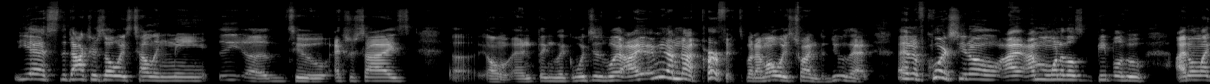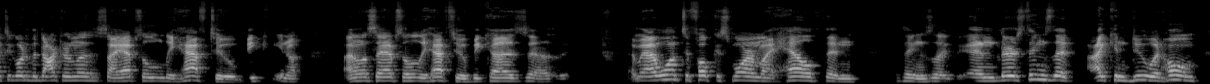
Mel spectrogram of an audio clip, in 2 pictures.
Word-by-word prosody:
Yes, 235 -2 -1
the 230 - -11
doctor's 225 -1 +1
always 200 -2 0
telling 185 -2 -3
me 170 -1 -5
the 210 0 -8
uh, 140 -2 -3 0.2
to 145 -3 -4
exercise, 165 -1 +1 0.4
uh, - - -12 0.2
oh, 130 -1 -5
and 135 +2 -5
things 160 0 -7
like 155 -1 -7
which 180 +2 -5
is 190 -1 -4
what 190 +1 +2
I 205 +9 +6
mean, 340 0 0
I'm 290 -3 +6
not 245 -2 +4
perfect, - - +2
but - - -3
I'm - - +2
always 365 -3 +3
trying 170 -6 -1
to - - -17
do 195 +8 -9
that, - - 0 0.3
and 260 - +4
of 235 -3 -1
course, 325 -2 +1
you 245 - -3
know, 230 -3 +2
I 205 +1 +8
I'm 220 +3 +3
one 230 0 +2
of 220 - -1
those 210 -1 0
people 210 -2 -4
who, 180 -3 -1 0.3
I - - +9
don't 205 0 0
like 205 -1 +1
to 200 - -11
go 200 0 -1
to 195 - -9
the 185 - -7
doctor 185 0 0
unless 185 0 -6
I 150 +1 +5
absolutely 160 -3 +1
have 195 +7 +4
to, 370 -1 -3
becau 155 0 -2
you - - -12
know, 135 -2 -3 0.5
unless 170 +1 -1
I 175 - +2
absolutely 165 -2 0
have 175 +1 +4
to, 140 -4 -4
because, 150 +1 +1
uh 155 - -6 0.8
I - - -9
mean, 185 - 0
I 185 +1 +8
want 230 +2 -1
to 205 - -6
focus 205 -1 -4
more 190 0 0
on 180 - 0
my 155 -2 +1
health 180 +2 0
and 135 -1 -4 0.4
things, 150 -3 -6
like 145 -2 -7 0.2
and 160 0 0
there's 195 +1 +2
things 225 -2 -4
that 200 - +1 0.2
I 190 - +7
can 190 -3 -5
do 200 0 -2
at 175 - -1
home 205 -5 -2
185 Hz, 215 wpm, -25 LUFS, 160-210 Hz, 0.8 s, I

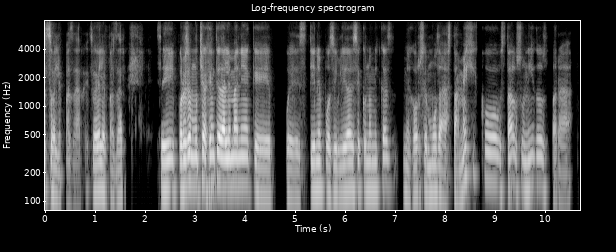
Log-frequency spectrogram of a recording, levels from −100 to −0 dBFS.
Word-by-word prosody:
Suele 115 -5 -1
pasar, 80 -3 -14 0.2
suele 125 0 +2
pasar. 110 +2 -8 0.6
Sí, 135 +1 +2
por 135 0 +3
eso 150 +4 +7
mucha 145 +1 +3
gente 150 +2 +4
de 145 - +11
Alemania 145 0 +4
que, 110 -4 -2 0.2
pues, 105 -3 -6
tiene 130 +1 0
posibilidades 120 +1 0
económicas, 135 +2 -5 0.2
mejor 120 0 -5
se 120 - -4
muda 120 0 -2
hasta 105 -1 -5
México 170 - -3
o - - -9
Estados 135 +2 -3
Unidos 140 0 -6
para - - -11
130 Hz, 140 wpm, -21 LUFS, 115-145 Hz, 0.6 s, de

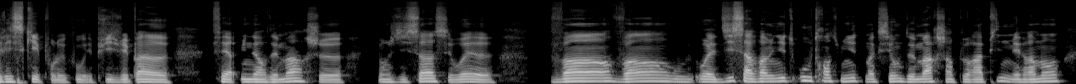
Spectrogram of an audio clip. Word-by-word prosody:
risqué 125 -1 +1
pour 100 0 -8
le 100 0 -2
coup 105 +1 -6
et 100 - -7
puis 110 +3 -4
je 105 - -6
vais 105 -1 0
pas, 120 +4 +3 0.2
heu, - - -6 0.4
faire 115 -2 0
1 120 -1 +1
heure 115 -1 +2
de 115 - 0
marche, 140 +2 0
heu, 105 -1 -1 0.3
quand 115 -1 -2
je 115 - -3
dis 110 +1 -6
ça, 135 +5 +3
c'est 135 - -4
ouais, 115 +3 0
heu, 110 -3 0 0.6
vingt 145 +5 +4
vingt 145 +3 +2
ou 125 -3 -4
ouais 120 -1 +1
10 150 +8 +1
à 135 - +7
20 135 +1 +2
minutes 145 +2 -2
ou 175 -1 0
30 150 -2 -3
minutes 145 +1 -3
maximum 130 +2 -2
de 125 -2 0
marche 125 +2 +1
un 120 - -1
peu 115 +1 -5
rapide, 115 +7 -2
mais 115 -4 -2
vraiment 135 +6 0
125 Hz, 235 wpm, -21 LUFS, 115-140 Hz, 0.6 s, à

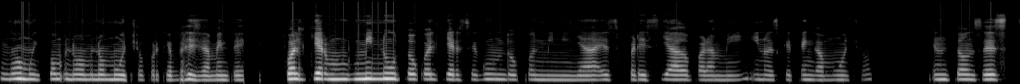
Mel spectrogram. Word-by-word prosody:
No 250 +1 +3
muy, 240 -2 +2
co 250 - -3
no 235 -1 -2
no 225 0 -2
mucho, 225 -1 -2
porque, 215 0 -10
precisamente, 210 -1 -3 0.4
cualquier 255 0 +6
m 240 0 +4
minuto, 250 -1 +6
cualquier 235 -1 -3
segundo 230 0 -7
con 220 -1 -8
mi 215 - -7
niña 210 0 -5
es 220 0 -9
preciado 220 0 -4
para 210 +1 -9
mí, 205 +3 -12
y 235 -2 -14
no 225 - -9
es 210 -1 -10
que 215 - -15
tenga 215 -1 -9
mucho. 215 +2 -15 0.6
Entonces, 230 0 -2
225 Hz, 160 wpm, -23 LUFS, 215-235 Hz, 0.6 s, cualquier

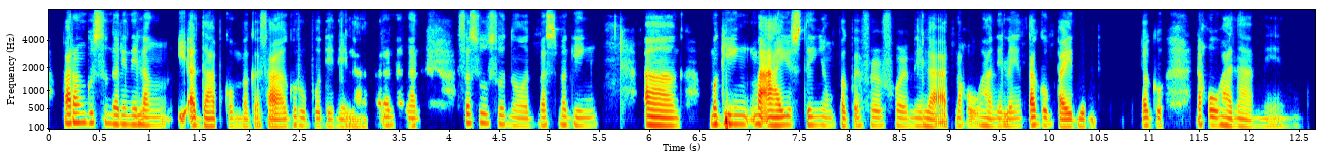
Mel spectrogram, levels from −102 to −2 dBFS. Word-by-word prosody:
parang 195 +1 +5
gusto 195 0 -3
na 170 - +2
rin 165 - -2
nilang 150 -2 -1
i-adapt 135 -2 +2
kumbaga 135 -1 -6
sa 125 +1 +3
grupo 140 -1 -6
din 130 -1 -8
nila. 130 +1 -6 0.2
Para 150 - -3
naman 150 -3 -5 0.4
sa 185 - -1
susunod 160 -8 -5
mas 150 +4 -4
maging, 145 -2 -5 0.5
ah, 145 -2 +7 0.4
maging 170 0 +6
maayos 150 +1 +6
din 155 0 -3
yung 145 - -15
pagpe-perform 145 0 -4
nila 140 -2 0
at - - -3
makuha 140 0 -4
nila 130 0 -3
yung - - -21
tagumpay 145 -4 +4
din. 130 0 -4 0.5
Tagu 145 0 0 0.4
nakuha 150 -2 +2
namin. 135 +2 -7
145 Hz, 155 wpm, -24 LUFS, 135-155 Hz, 0.5 s, ah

